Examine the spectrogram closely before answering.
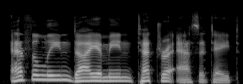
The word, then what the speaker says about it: ethylenediaminetetraacetate: let's try this one ethylene diamine tetraacetate okay you break it down it's not so hard ethylene diamine uh diamine you can also say diamine people like that too tetra I think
